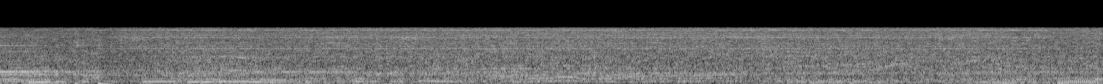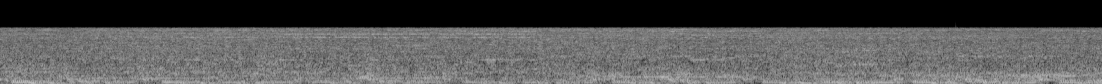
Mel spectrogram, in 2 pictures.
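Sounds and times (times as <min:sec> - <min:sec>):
shortwave radio hiss and crackle: 0:00.0 - 0:22.0.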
